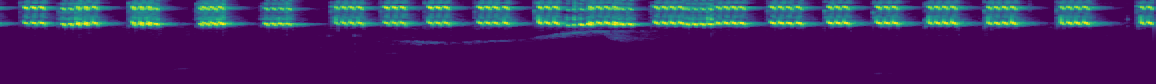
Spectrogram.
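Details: Cricket chirping as a master recording for training competition songbirds: clear, bright, high-pitched chirps in a steady stream of pulses about four per second, with a faint low hum underneath.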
